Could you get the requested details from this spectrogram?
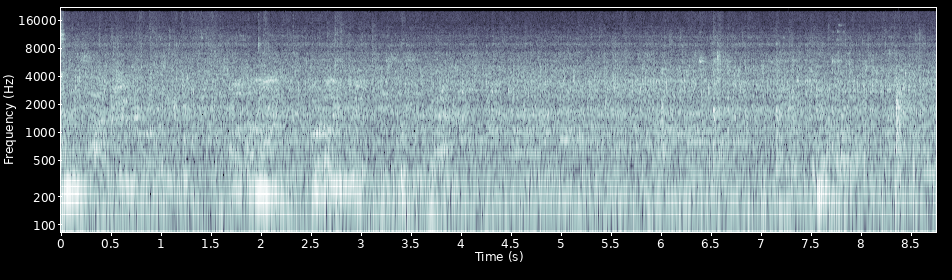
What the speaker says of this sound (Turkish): Şimdi yeteri kadar kettle'da ısıttığımız suyumuzu ilave ediyoruz.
